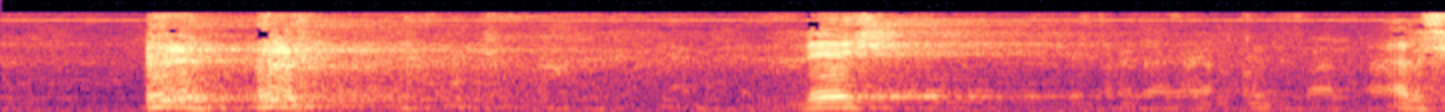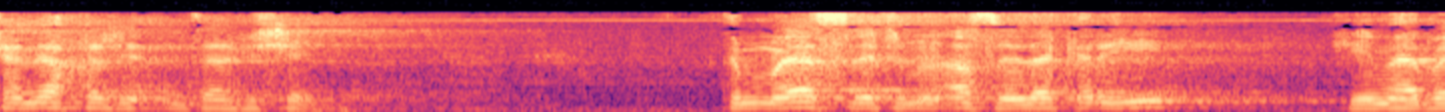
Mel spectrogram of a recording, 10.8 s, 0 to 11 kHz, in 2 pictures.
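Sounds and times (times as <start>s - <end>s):
person clearing throat: 0.5s - 2.6s
laughter: 1.2s - 3.1s
speech: 3.0s - 3.5s, 5.2s - 6.8s, 8.1s - 10.8s.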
